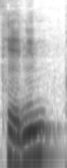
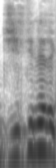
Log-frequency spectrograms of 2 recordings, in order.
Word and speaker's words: Cildin: Orada Mukaddes T'nin parçalanışı olarak telaffuz ettim. Yeri gelmişken özür dileyeyim. Burada kitaba, kitabın cildine de gönderme var. Mukaddes Cildin Parçalanışı.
